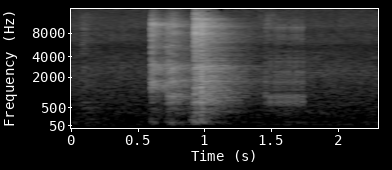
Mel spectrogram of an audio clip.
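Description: Metal rods clatter against a wooden bench.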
